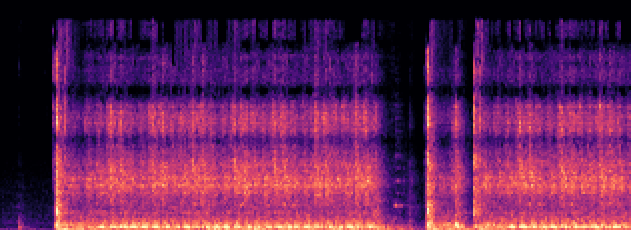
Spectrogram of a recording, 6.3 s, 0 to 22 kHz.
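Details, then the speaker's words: 1967 Mustang C-code 289 V8, four-speed, after a new fuel pump and filter: cranks, catches, then runs with an uneven, lumpy beat and a stumble. Owner says it has carburetor issues but it runs; carburetor suspected. "well she obviously has some carburetor issues but she runs and we're happy with that"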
